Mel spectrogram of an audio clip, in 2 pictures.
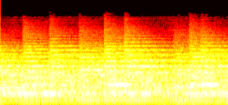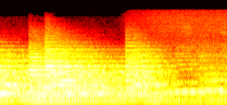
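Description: Church bells pealing: overlapping strokes, two or three a second, each ringing on, fading out about five seconds in as a steady held note comes in.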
